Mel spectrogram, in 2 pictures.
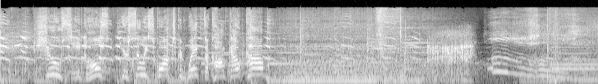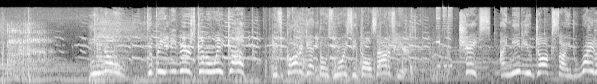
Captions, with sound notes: Shoo, seagulls. You're silly squawks could wake the conked out cub. [squawking] [snoring] Oh, no. The baby bear's gonna wake up. We've gotta get those noisy gulls out of here. Chase, I need you dockside right away.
